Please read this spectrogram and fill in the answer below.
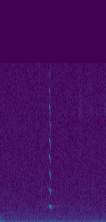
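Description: Near silence, with one brief high squeak about a second in: a marker pen touching the glass of a lightboard as writing begins.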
